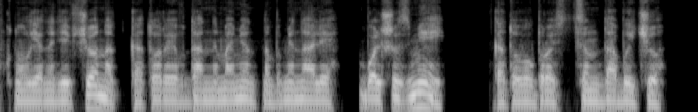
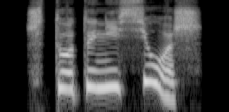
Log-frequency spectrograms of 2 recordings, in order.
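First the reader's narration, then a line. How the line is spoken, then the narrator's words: Contemptuous exclamation. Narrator (Russian): презрительно воскликнула Элиза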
